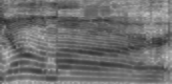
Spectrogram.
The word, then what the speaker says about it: Hjalmar: Hjalmar, Hjalm, like Mike, ARR.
